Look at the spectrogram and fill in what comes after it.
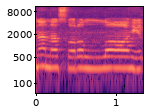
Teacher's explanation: الا ان نصر اللہ قریب، را کے اوپر زبر آ رہی ہے، آگے لام کے اوپر جو ہے کھڑی حرکات آ رہی ہے، را اور لام، را بھی موٹا ہوگا اور لام بھی موٹا ہوگا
